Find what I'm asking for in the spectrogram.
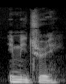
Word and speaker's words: Imagery: Jak go wymawiasz dokładnie? – Imagery. – Imagery, okej, okay, Imagery.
